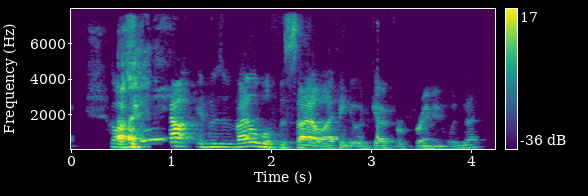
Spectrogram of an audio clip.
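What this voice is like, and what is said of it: Australian accent. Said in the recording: “you're from Australia, either that or you've purchased that lovely accent.”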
